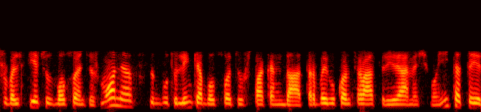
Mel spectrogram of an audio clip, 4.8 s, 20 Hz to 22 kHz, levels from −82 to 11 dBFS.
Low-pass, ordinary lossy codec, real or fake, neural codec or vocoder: 3.6 kHz; MP3, 32 kbps; real; none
